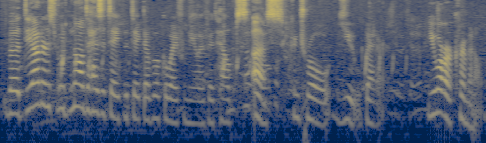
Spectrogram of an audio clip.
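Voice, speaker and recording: A woman playing a gentle but stern, bookish female prison guard in a fantasy ASMR roleplay, chatty and inquisitive. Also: mid-range voice, moderate pace, close to an everyday voice. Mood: frank, compassionate. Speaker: ASMR voice actor.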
